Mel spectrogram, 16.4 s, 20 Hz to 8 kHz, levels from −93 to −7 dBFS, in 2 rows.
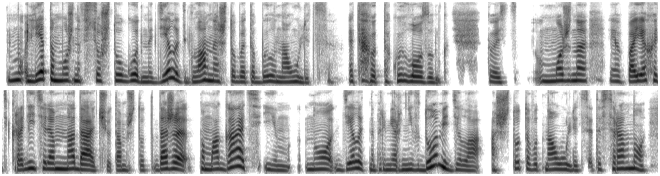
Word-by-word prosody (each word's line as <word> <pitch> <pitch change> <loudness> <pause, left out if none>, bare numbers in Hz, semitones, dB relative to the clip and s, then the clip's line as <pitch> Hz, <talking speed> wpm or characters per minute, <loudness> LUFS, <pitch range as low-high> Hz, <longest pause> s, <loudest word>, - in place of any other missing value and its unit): Ну, 235 +2 +2
летом 245 +4 +6
можно 220 0 +2
всё 220 +2 -3
что 215 +2 -1
угодно 200 -4 0
делать, 205 - +1
главное, 200 +3 +2
чтобы 180 -2 -3
это 175 +1 -7
было 185 +4 -2
на 170 -1 -2
улице. 170 -3 -7 0.2
Это 195 - -6
вот 190 -3 -3
такой 195 +3 -5
лозунг. 180 -5 -1 0.5
То 180 - -6
есть, 165 0 -6 0.2
э, - - -21
можно, 215 +2 +1 0.2
э, 200 -3 -6
поехать 205 +5 +2
к - - -10
родителям 210 +2 +2
на 215 +1 +3
дачу, 175 -6 +3
там 160 +3 -5
что-то 165 0 -8
даже 205 -1 +5
помогать 210 +8 +2
им, 165 -7 -7 0.2
но 195 0 -2
делать, 200 +2 -1
например, 180 -1 -5
не 185 +1 -1
в 175 - -6
доме 270 - +5
дела, 165 -3 -4
а - - -7
что-то 215 +5 -3
вот 185 +1 -9
на 185 0 +1
улице. 180 -4 -4
Это - - -10
всё 210 +5 -4
равно. 215 -5 +1
195 Hz, 170 wpm, -23 LUFS, 175-215 Hz, 0.5 s, летом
